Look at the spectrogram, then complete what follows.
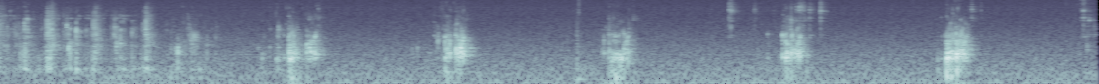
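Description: A person drinking water from a glass in big gulps, one swallow about every second and a half, after a run of quick small clicks in the first two seconds.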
